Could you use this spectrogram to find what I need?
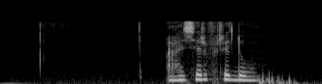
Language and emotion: Russian, neutral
